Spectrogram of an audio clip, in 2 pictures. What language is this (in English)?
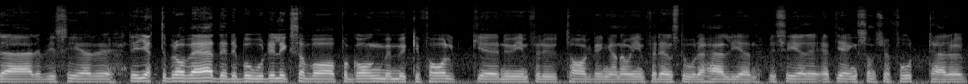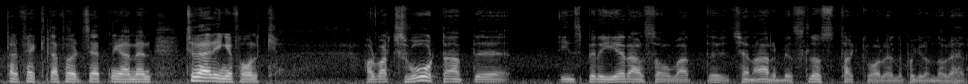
Swedish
